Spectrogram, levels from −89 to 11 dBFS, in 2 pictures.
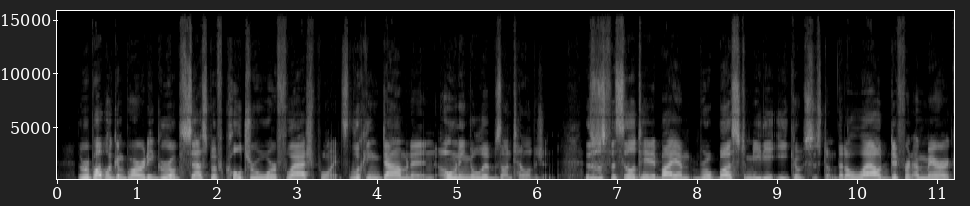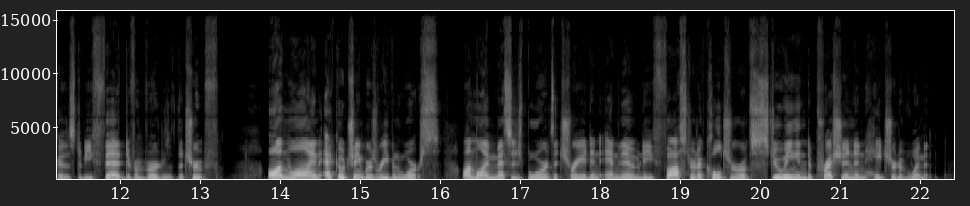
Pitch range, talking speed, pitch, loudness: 115-160 Hz, 165 wpm, 135 Hz, -29 LUFS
